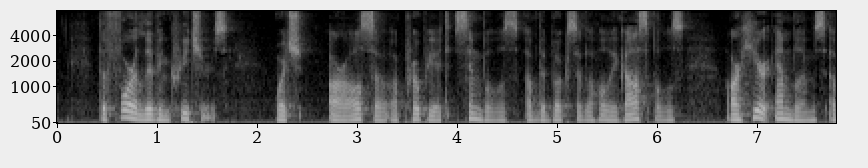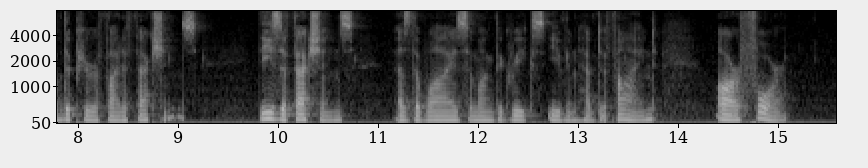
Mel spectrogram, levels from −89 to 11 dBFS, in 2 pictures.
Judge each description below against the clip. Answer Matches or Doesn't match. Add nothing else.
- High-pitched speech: Doesn't match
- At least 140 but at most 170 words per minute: Matches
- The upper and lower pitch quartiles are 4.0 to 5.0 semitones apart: Doesn't match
